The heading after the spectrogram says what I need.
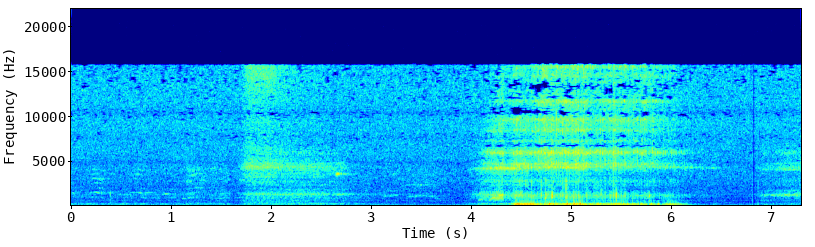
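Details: Live ASMR snoring recording: a quiet breath, then one loud, low, rattling snore lasting nearly two seconds, then softer breathing resumes; ordinary snoring.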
